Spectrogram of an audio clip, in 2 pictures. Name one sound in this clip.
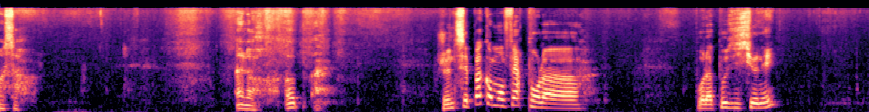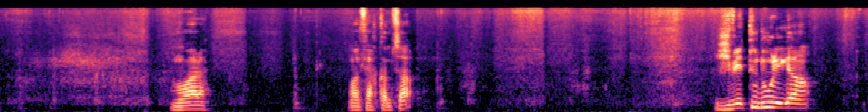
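Cardboard and plastic foam rustle and scrape as a box is handled.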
